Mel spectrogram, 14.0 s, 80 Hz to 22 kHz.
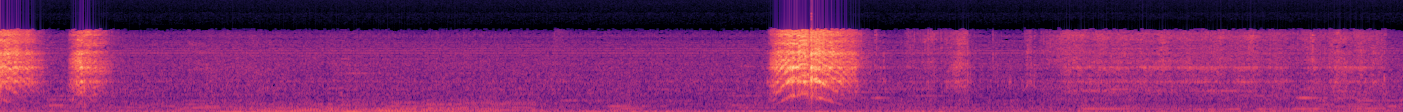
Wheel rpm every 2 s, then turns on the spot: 10, 0, 0, 10, 30, 10, 20.
8-14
